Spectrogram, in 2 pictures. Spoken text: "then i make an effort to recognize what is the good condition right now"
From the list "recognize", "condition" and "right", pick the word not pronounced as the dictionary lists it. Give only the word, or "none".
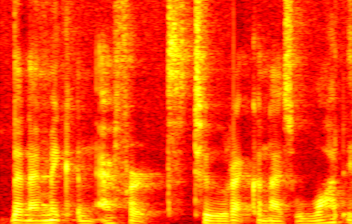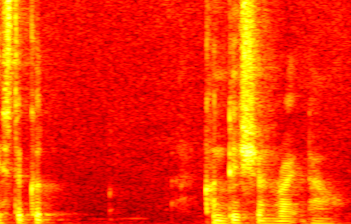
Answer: recognize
